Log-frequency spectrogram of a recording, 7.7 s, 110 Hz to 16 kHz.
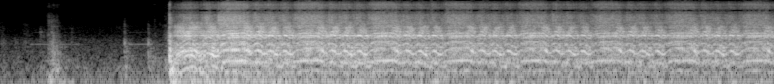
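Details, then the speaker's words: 1948 Pontiac Silver Streak straight-six, sitting since the early 1990s: starter spins the engine at a steady, fairly quick beat but it never fires. Owner believes there is no spark because the distributor rotor was left out after reassembly. "I believe what I did was I forgot to put the rotor back in and so cuz now it should have spark pretty much everywhere now I believe I believe that was my issue"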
